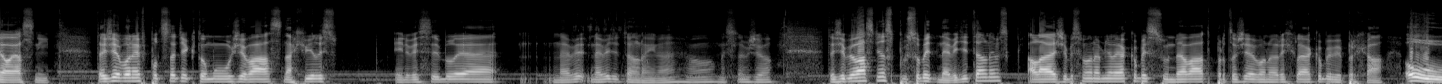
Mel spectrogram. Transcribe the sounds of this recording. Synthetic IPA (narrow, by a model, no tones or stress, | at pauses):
jojasniːt̪aɡʒɛvo̞njɛfpo̞t̪st̪acɛkt̪o̞muʒɛvaːsnaxviːlɪs | ʔɪnvɪzɪbl̩jɛ | nɛvɪnɛvɪɟɪt̪ɛlnɛjnɛjomɪslɪmʒɛjot̪aɡʒɛbɪvaːsmɲɛlspuːso̞bɪt̪nɛvɪɟɪt̪ɛlnɪmʔa̰lɛʒɛbɪsmɛɦonɛmɲɛlɪjako̞bɪsundavat̪pɾot̪o̞ʒɛvo̞nɾɪxlɛjako̞bɪvɪpr̩xaː | ʔow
